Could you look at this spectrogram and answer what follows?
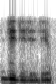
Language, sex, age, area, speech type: Sanskrit, male, 18-30, rural, conversation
